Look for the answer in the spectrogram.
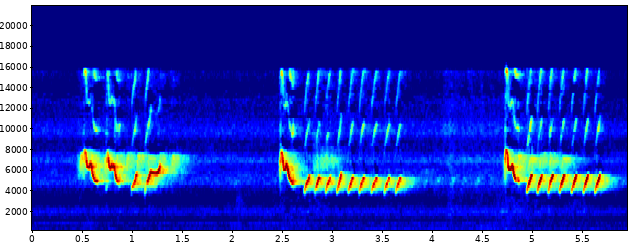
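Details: "Zipper" song of a local olive-backed sunbird, used to train songbirds. Three high phrases about two seconds apart, each a sharp falling whistle leading into a quick run of seven to nine piercing chips.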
